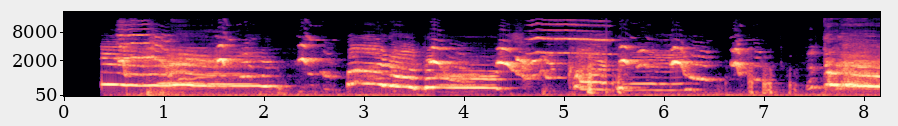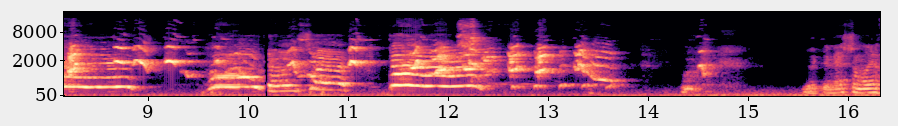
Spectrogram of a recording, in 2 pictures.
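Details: Shetland Sheepdog indoors singing along as its owner sings the national anthem: wavering, tonal howls sliding up and down, repeated in bursts over sixteen seconds, mixed with the person's sung voice and brief speech.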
